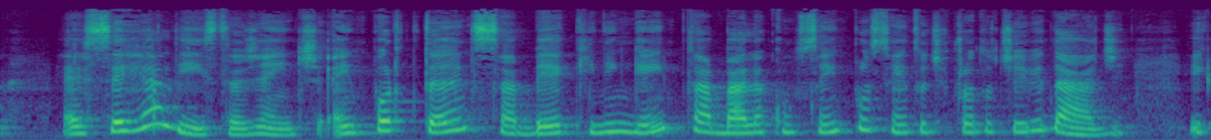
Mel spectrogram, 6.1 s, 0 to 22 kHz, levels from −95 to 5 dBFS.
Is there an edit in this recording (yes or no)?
no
